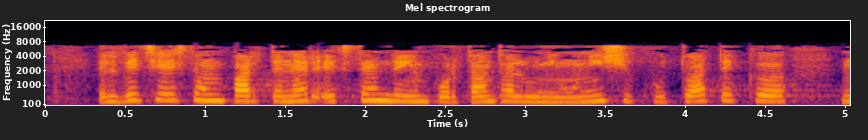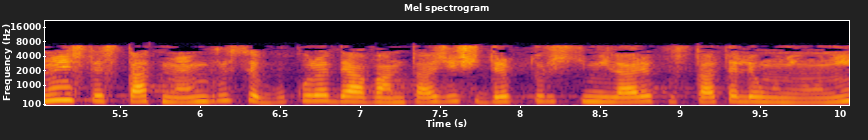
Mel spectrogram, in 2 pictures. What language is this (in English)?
Romanian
